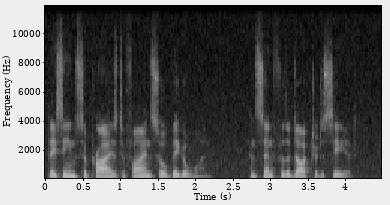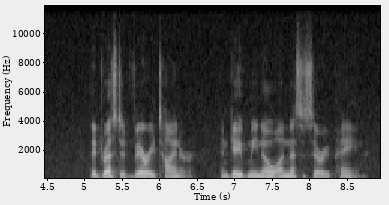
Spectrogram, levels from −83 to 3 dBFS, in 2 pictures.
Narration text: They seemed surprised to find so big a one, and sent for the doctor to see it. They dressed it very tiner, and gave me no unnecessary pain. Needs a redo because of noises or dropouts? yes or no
no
